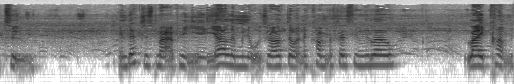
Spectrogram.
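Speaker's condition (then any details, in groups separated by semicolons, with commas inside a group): Cerebral palsy; affects legs, arms, hands, scissoring surgery, knee and wrist surgeries; affected speech, effortful clear articulation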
